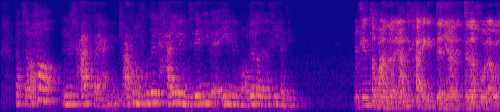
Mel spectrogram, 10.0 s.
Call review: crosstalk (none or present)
none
